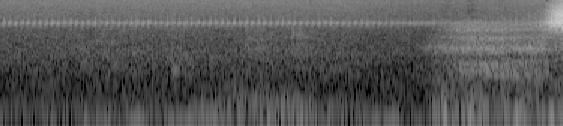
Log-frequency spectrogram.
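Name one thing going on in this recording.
A middle-aged man lectures calmly through a headset microphone.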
